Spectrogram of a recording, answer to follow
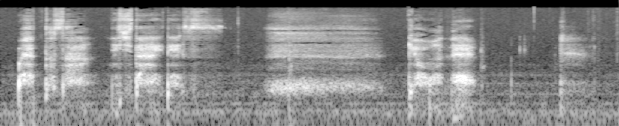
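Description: A woman whispering close to the microphone in short breathy phrases, with one longer held breathy sound about halfway through.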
